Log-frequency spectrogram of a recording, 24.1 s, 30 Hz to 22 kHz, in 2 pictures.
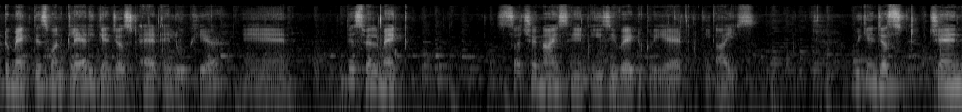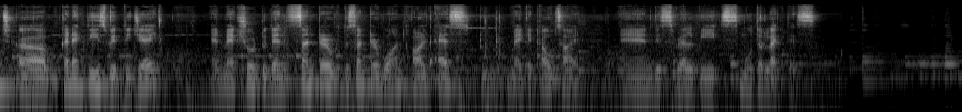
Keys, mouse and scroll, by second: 2.0 click, 2.2 Tab, 3.6-4.0 scroll down 1, 4.4-4.8 scroll down 1, 4.8 click, 5.1-5.5 scroll up 2, 6.6-7.1 scroll up 1, 7.3 click, 7.5 Tab, 8.6 click, 9.3-9.9 middle click, 10.2 shift+click, 11.1 j, 11.7 click, 12.1 shift+click, 13.1 j, 13.5 middle click, 13.8-14.1 scroll up 1, 14.1 click, 14.3 middle click, 14.5 scroll up 1, 14.8 middle click, 15.4 alt+s, 16.2 right click, 16.7 middle click, 17.4 alt+s, 18.1 click, 18.3 Tab, 18.4 scroll down 1, 18.6-19.5 middle click, 19.8-20.3 scroll down 1, 20.3 middle click, 20.6 1, 21.5 click, 21.9 scroll down 1, 22.1 typing.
